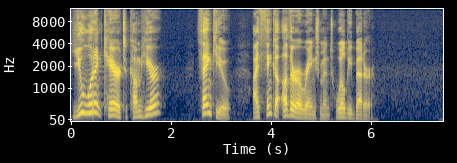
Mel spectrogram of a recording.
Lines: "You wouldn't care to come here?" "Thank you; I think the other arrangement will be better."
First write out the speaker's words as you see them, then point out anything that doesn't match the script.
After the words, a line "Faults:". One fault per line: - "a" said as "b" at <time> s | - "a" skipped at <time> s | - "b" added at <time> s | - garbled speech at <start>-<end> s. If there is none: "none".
"You wouldn't care to come here?" "Thank you; I think a other arrangement will be better."
Faults:
- "the" said as "a" at 4.1 s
